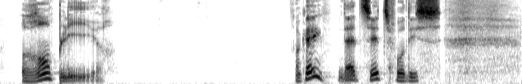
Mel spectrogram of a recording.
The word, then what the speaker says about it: remplir: Okay, M nasal, remplir.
